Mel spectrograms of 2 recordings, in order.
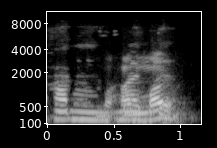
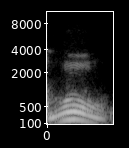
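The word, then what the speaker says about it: Muhammad: की आवाज निकालनी है ओ की आवाज नहीं निकालनी अब ये तो बहुत कॉमन मिस्टेक है हम कैसे लिखते हैं हम लिखते हैं मोहम्मद एम ओ एच ए एम एम ए ए डी ये स्पेलिंग लिखते नहीं 90% आपको इंडिया पाकिस्तान में स्पेलिंग मिलेगी मिलती नहीं मिलती है ओ लिखा है पढ़ते हैं मोह मु मोहम्मद मोहम्मद मोह मुंह नहीं एक्चुअली ये है एम यू एच ए जी हां मुंह हां मुंह होठों को गोल्ड करना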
